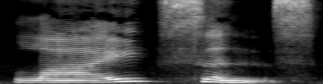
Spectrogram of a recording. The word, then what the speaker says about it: license: License, license. So you notice there's a C in there that's pronounced as an S, and there's also an S in there that's pronounced as an S.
